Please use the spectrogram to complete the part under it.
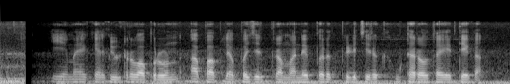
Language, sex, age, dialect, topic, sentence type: Marathi, male, 18-24, Standard Marathi, banking, question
